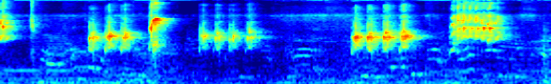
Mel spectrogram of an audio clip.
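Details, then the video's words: White-rumped shama delivering quick pulsed phrases, rapid chips repeated in short clusters separated by pauses, ending on a harsh buzzy high burst; quiet background murmur. "SUARA INDAH BURUNG MURAI GACORRRRR!!!"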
